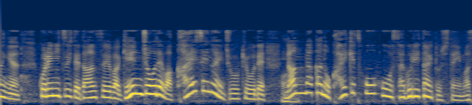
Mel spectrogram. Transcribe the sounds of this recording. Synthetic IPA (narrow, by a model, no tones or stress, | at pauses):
ɰ̃ẽ̞ko̞ɾe̞ɲ̟it͡sɨit̪e̞d̪ãɰ̃se̞ːβaɡẽ̞ɲ̟d͡ʑo̞ːd̪e̞βakʰaese̞naiʑo̞ːkʲo̞ːd̪e̞ | nãnːakano̞kʰaike̞t͡sɨ̥ho̞ːho̞ːsaɡɯ̟ɾʲit̪ait̪o̞ɕi̥t̪e̞imasɨ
